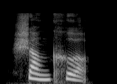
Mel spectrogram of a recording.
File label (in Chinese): "上课", Chinese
